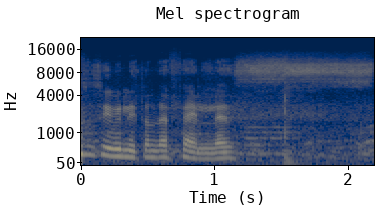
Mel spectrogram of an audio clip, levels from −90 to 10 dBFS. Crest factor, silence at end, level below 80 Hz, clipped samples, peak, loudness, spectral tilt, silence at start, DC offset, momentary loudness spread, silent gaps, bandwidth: 16 dB; 0 s; -68 dBFS; under 0.1%; -20 dBFS; -37 LUFS; -3.5 dB/octave; 0 s; under 0.1%; 6 LU; none; 17 kHz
